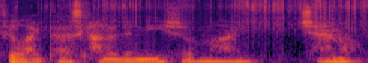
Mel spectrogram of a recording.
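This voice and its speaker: Soft-spoken whispering comes through, somewhat breathy. There is light background noise. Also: man. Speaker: ASMR artist. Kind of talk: ASMR personal attention. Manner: soft whispering; casual, playful. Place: home room.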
